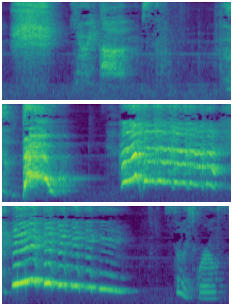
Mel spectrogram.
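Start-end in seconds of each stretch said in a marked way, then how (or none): 0.1-2.2 hushed unvoiced whisper. Hiding before a surprise. 3.7-4.3 very high, loud boo; playful shout. Acted. Jumping out to surprise. 5.2-8.7 loud, high burst of giggles; high delighted laughter. Acted. Laughing after surprise.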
